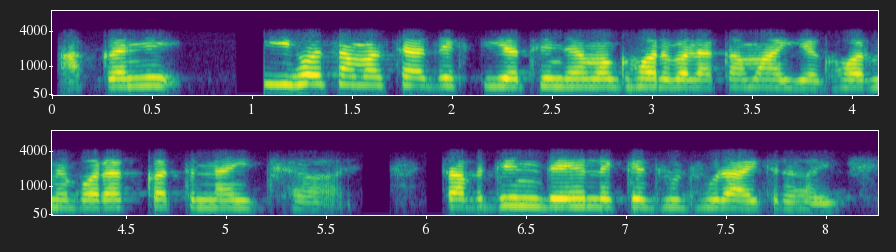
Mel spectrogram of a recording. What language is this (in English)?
Maithili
